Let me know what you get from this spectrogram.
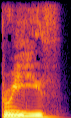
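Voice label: "breathe", British English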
